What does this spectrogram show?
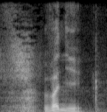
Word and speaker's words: Vanier: Vanier. Brice. Le R. Maxence. Le N. C'est le N. Il s'appelle Pareil. Nicolas Vanier. Et voilà. Et Vanier, ça s'écrit comme ça, avec un seul N.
